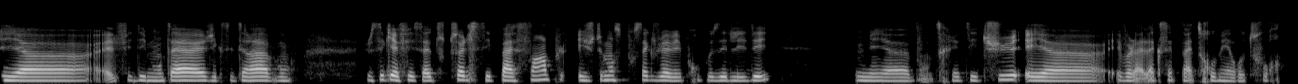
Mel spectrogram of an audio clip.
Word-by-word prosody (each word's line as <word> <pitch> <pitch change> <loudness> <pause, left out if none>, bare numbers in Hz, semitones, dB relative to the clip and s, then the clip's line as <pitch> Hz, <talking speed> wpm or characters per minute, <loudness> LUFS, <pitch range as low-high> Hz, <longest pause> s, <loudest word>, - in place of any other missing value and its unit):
et 185 -1 +3
heu, 175 0 +5 0.2
elle - - -2
fait 190 - -13
des 185 +1 -3
montages 185 +1 +5
et 175 - -5
cetera. 180 +1 +3
Bon, 175 0 -7 0.8
je - - -8
sais 210 +4 -4
qu'elle 210 -4 +5
fait 195 0 -2
ça 175 -1 0
toute 175 - -14
seule, 205 -2 +2
c'est 190 -2 -5
pas 180 -1 +3
simple 215 +5 -2
et 190 - -1
justement, 200 +3 -3
c'est 205 - -11
pour 215 - -16
ça 200 - -2
que 190 - -11
je - - -10
lui 185 - +1
avais 170 -1 +1
proposé 180 -1 -4
de 180 - -6
l'aider 185 +5 0 0.9
mais 175 -2 -1
heu, 165 0 +1
bon, 170 - -14
très 180 -1 -9
têtue 210 +4 -1
et 180 -1 +4
heu 165 -1 +2 0.2
et 185 - -7
voilà, 175 -1 0
elle - - -2
accepte - - -5
pas - - -2
trop 180 - -5
mes 165 -2 -5
retours. 155 0 -10
180 Hz, 215 wpm, -24 LUFS, 175-190 Hz, 0.9 s, heu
